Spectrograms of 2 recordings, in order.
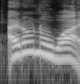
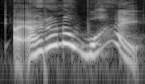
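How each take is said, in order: First: Said in the usual way. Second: Higher, louder baffled cry; exasperated outburst. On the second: Real, not acted. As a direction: throw up your hands, higher. Exasperated at own shame.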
